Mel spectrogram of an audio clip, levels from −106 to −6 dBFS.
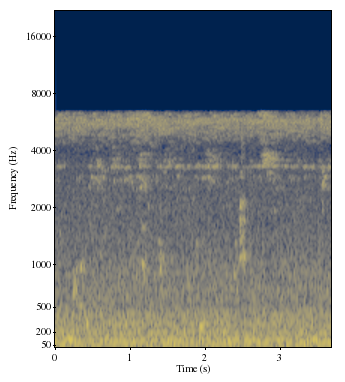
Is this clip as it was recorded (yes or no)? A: yes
